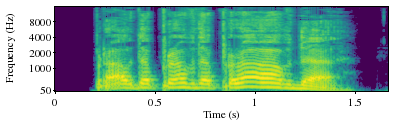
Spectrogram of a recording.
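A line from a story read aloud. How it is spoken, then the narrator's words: Fairies babbling. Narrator (Russian): Лепетали вилы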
